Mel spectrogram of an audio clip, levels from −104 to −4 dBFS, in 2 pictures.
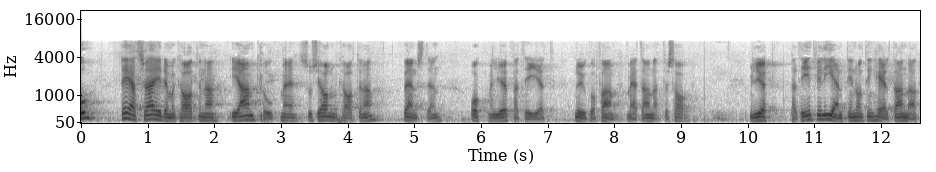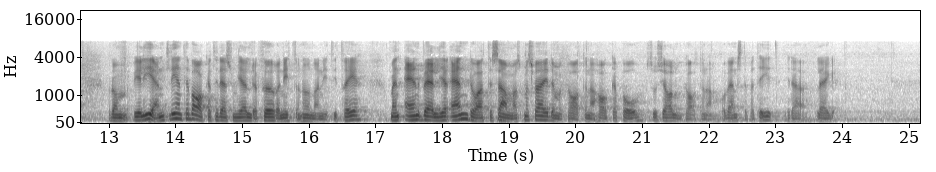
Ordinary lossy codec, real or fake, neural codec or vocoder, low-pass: none; real; none; 7.2 kHz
